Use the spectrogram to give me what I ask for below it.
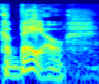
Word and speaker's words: Cabello: I don't understand the L thing because her first name is pronounced Camila. And her last name is pronounced Cabello. And the first name, you pronounce the L's, and the second name, you don't.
